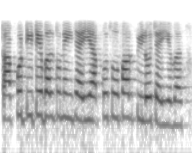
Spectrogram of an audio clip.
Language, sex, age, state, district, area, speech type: Hindi, female, 45-60, Madhya Pradesh, Balaghat, rural, conversation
